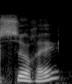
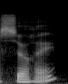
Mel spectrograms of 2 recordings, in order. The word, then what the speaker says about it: serait: Il serait, elle serait, final T not pronounced.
